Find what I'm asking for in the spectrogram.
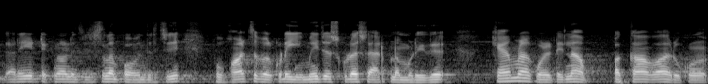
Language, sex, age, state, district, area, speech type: Tamil, male, 18-30, Tamil Nadu, Tiruchirappalli, rural, spontaneous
